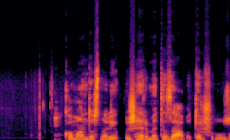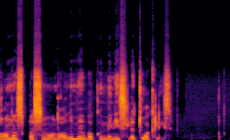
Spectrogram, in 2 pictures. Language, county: Lithuanian, Kaunas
